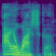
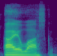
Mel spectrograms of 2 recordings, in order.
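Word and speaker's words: ayahuasca: Did I say it right first? It's like Ayawashka. Ayawaska.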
